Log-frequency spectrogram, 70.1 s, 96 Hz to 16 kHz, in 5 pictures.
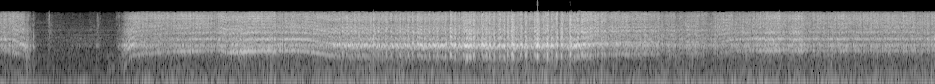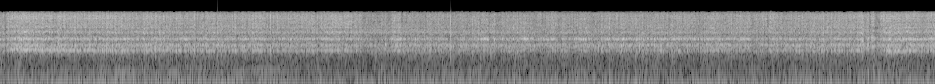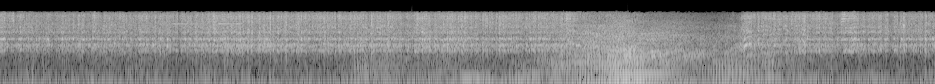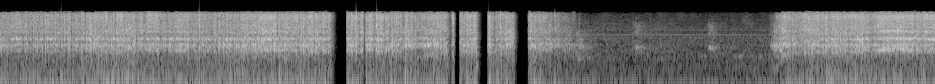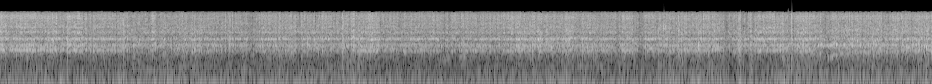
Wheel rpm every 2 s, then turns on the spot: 90, 120, 190, 160, 160, 170, 200, 200, 200, 200, 200, 200, 200, 200, 200, 200, 200, 200, 130, 20, 180, 200, 200, 200, 170, 10, 60, 190, 200, 200, 200, 200, 200, 190, 190.
0-2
